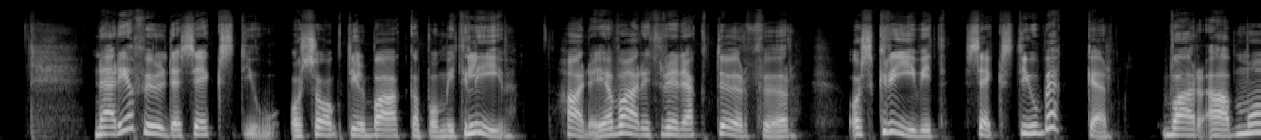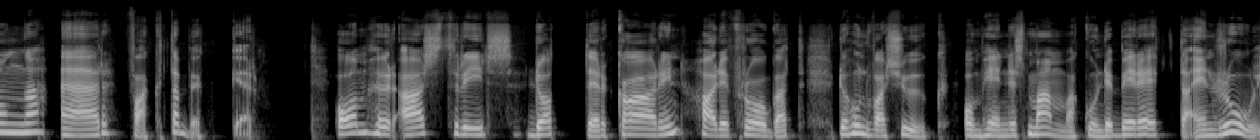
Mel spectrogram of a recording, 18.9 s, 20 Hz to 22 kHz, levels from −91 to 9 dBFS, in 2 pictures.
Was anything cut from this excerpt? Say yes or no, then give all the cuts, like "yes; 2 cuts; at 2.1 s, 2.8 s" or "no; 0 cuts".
yes; 2 cuts; at 11.9 s, 16.6 s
